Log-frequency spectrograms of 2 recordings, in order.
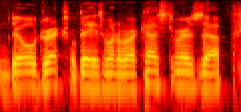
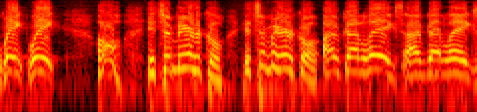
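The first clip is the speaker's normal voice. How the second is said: much higher, hammed-up ecstatic cry of a healed cripple; fake miracle cure; 11 semitones higher than usual. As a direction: play the miraculously healed man, over the top. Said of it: "I was just doing it off the cuff".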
